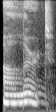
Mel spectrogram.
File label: alert, feminines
